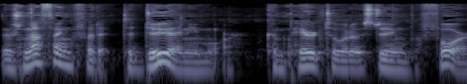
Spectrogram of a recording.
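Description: Over a quiet background, a man speaks in a somewhat breathy voice. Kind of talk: tutorial. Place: workshop.

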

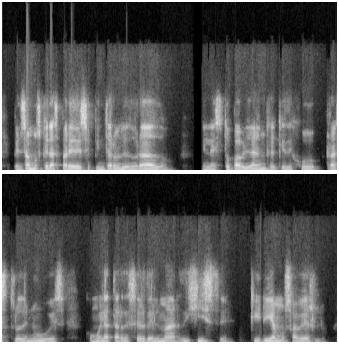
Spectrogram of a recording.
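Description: A man's fairly low, dark, mellow voice, monotone and flat, at a fairly quick pace. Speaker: poet reading own poem. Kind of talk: poetry reading aloud, narrated poem. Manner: intimate, somber, halting with long pauses.

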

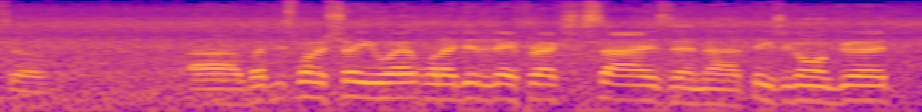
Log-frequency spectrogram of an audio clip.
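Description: Over noticeable background noise, a man speaks at a fairly quick pace in a monotone, flat intonation, the sound dry with no echo. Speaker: weight loss vlogger. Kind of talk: casual vlog chat. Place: beach. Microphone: phone near.

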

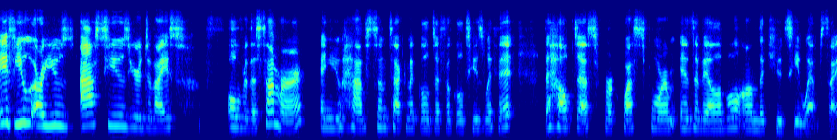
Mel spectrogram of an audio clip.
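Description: Over a quiet background, a woman talks at a moderate pace with ordinary pitch variation and big swings in loudness. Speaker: presenter. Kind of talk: announcements presentation. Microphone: video call.

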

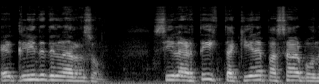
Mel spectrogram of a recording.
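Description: Using fairly even intonation, a man speaks at a high pitch. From Ecuador. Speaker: security instructor and executive protection specialist; interview guest, security instructor. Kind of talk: interview. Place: studio. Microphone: studio mic.

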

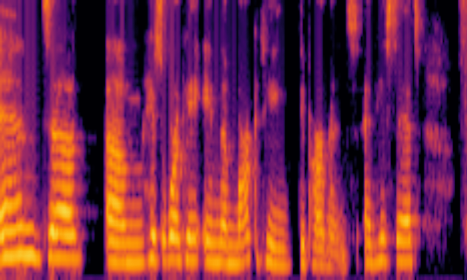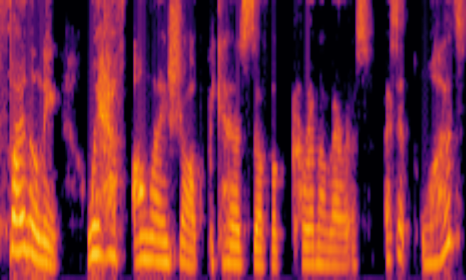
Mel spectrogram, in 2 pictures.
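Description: A woman with a Chinese accent speaks at a fairly high pitch with ordinary pitch variation against a quiet background. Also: moderate pace. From southern China. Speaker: travel blogger; guest. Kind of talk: webinar presentation. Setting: video call. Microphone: webcam.

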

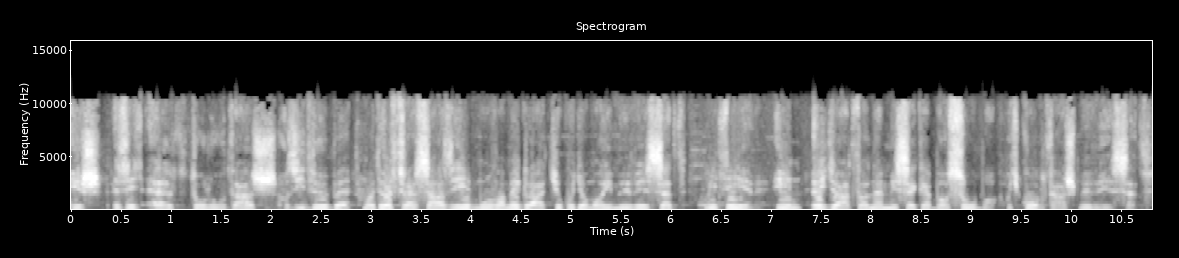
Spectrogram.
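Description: Over noticeable background noise, a man talks at a very slow pace with hardly any pauses. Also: medium pitch for a man, lively intonation. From Hungary, Pécs. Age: 80s+. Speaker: psychoanalyst and art collector. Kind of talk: radio interview.

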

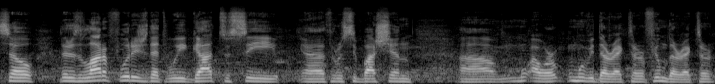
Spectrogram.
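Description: The man's intonation stays fairly even. His voice sounds dry with no echo, over noticeable background noise. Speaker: interviewee. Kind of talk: interview answer. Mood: relaxed, friendly. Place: hall. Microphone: handheld.

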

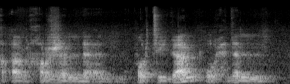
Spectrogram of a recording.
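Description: A man's voice with audible room echo and light background noise. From Morocco, Khemisset; Morocco. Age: 60s. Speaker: futsal pioneer and retired teacher; retired teacher. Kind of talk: interview. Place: home room.

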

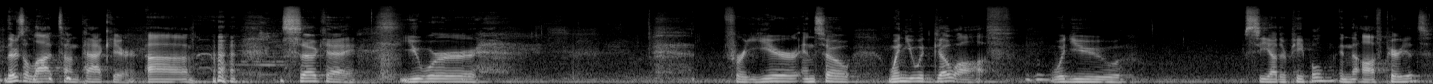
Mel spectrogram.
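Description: Over light background noise, a man talks at a very slow pace, leaving long, frequent pauses. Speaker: show host. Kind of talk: interview questioning. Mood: amused, probing. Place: studio. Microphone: studio mic.

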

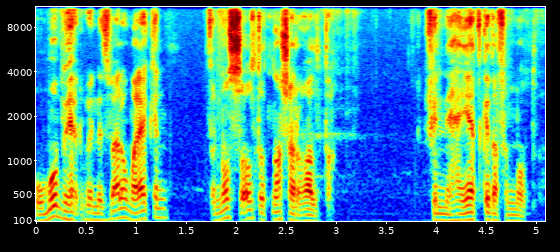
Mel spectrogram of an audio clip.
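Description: A man's dark, mellow voice at a fairly low pitch, fairly quick in pace yet with long, frequent pauses, ordinary pitch variation, and a dry, close sound with no echo. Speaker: vlogger giving job advice. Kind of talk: advice monologue. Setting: airport.

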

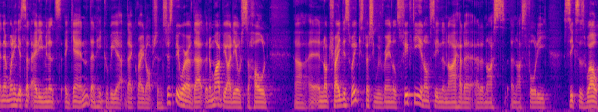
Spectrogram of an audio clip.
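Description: The man's voice sits very deep and low. He talks fairly quickly. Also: ordinary pitch variation, hardly any pauses. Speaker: fantasy sports analyst. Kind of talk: commentary. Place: home room. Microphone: webcam.

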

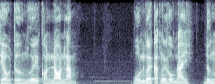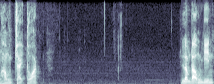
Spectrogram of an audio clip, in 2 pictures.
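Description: Lively intonation marks this man's fairly low-pitched voice. His pace is fairly slow. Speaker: audiobook narrator. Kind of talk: audiobook narration of fantasy novel. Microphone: studio mic.

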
